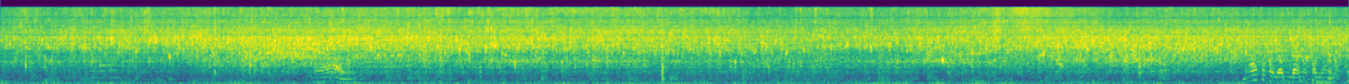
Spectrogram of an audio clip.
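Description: Tilapia pieces fry steadily in hot oil in a pan for ginataang tilapia, a continuous dense sizzle and crackle holding close and loud throughout.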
